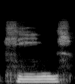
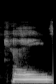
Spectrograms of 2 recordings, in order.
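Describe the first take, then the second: First: The name does not rhyme with 'brains'. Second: The name rhymes with 'brains'. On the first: The speaker calls it wrong. "it looks like you'd pronounce this name maybe Keynes" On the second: The speaker calls it right. "I promise you it's Keynes. It rhymes with brains"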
